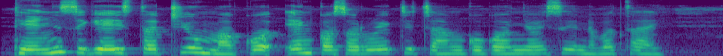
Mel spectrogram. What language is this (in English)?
Kalenjin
